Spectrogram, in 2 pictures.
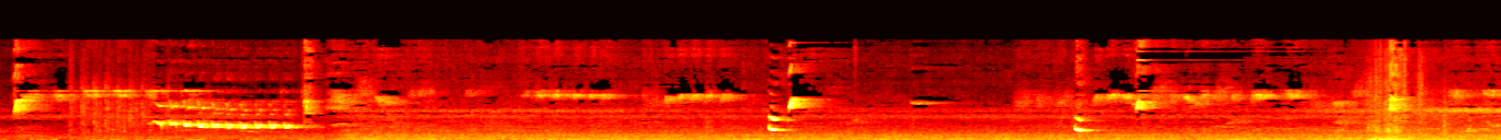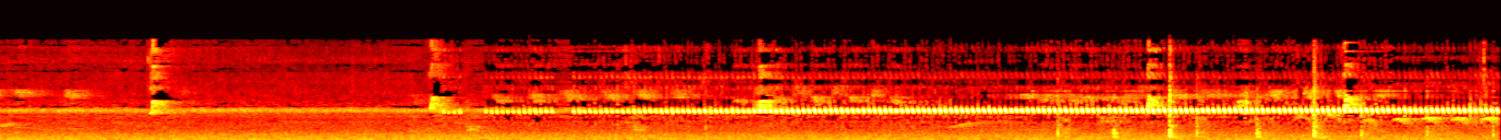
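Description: Forest birds calling: a short trill, then a few sharp downward-sliding whistles and scattered chirps. About two-thirds of the way in, a steady high-pitched pulsing drone starts and becomes the loudest sound.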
